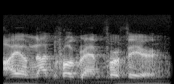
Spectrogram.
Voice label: not programmed for fear, robot; robot b9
